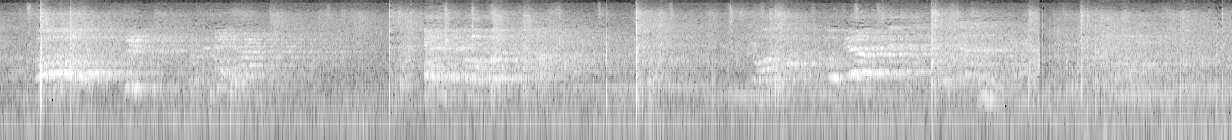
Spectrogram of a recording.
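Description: Tennis shoes squeak on a hard court.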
